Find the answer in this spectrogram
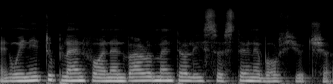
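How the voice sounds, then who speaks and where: In a non-native accent, a woman speaks with a dark, mellow tone. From immigrant to the US. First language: not English. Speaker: council seat candidate, civic association president. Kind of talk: prepared opening statement at public interview. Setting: city hall public panel.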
